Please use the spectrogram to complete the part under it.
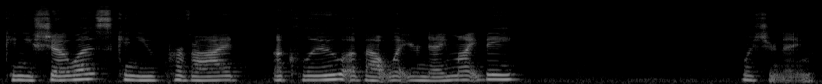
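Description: A woman talking to a ghost in a coaxing, soothing way, asking gentle questions in a slightly husky voice that often drops toward a whisper. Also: mid-range voice, steady tone, slow, long pauses. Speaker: paranormal investigator running a spirit session.

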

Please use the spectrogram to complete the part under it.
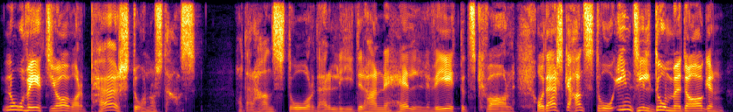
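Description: A man voicing a merciless old sorcerer priest in a spoken ghost story, loud and slow. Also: mid-range voice, animated, no echo, studio quality, pitched above the performer's own voice. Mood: grim.

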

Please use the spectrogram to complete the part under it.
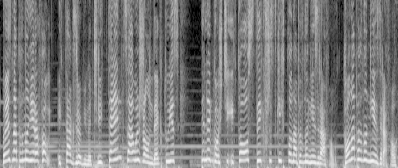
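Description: A young woman with a high, light voice talks her way through a video game, thinking aloud and chatting with her co-player. Soft music runs faintly underneath her casual commentary. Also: big pitch swings, a little fast. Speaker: gaming YouTuber.

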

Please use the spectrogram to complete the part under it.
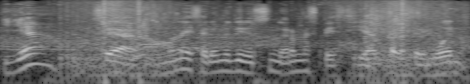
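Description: A man's voice: medium pitch, fast talker. A young man with a Mexican accent giving casual gameplay commentary, swearing and rambling through stories. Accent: Mexican Spanish. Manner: crude, swearing, rambling storytelling. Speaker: gamer. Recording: loud background noise.

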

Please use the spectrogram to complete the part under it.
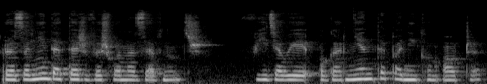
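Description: A woman narrating a story in a measured, storytelling manner. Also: mid-range voice, flat delivery, mellow. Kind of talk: scripted narration. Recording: roomy echo.

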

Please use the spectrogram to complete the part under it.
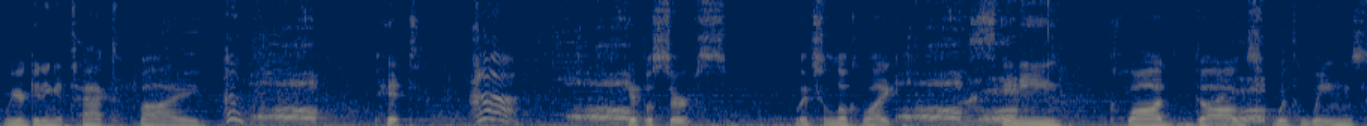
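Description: A middle-aged game streamer gives a casual, halting play-by-play, describing aloud what's happening in the game as he plays. His medium-pitched voice barely moves in pitch, and loud game music sits behind it.

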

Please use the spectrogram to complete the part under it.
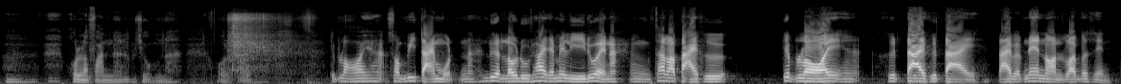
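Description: A man giving playful, jokey commentary on a mobile zombie game, bursting into shouts and mock samurai lines. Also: medium pitch, brisk, clean tone.

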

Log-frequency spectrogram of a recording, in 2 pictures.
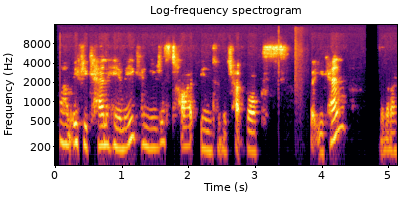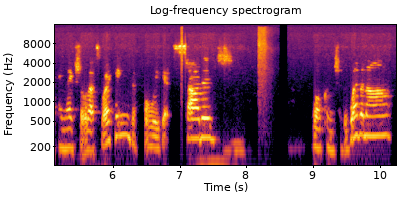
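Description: A woman, a family lawyer, hosting a live webinar in a chatty, friendly way, her voice a little croaky. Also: mid-range voice, normal speed, mellow, no room sound, dull audio. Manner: chatty, friendly, greets attendees by name.

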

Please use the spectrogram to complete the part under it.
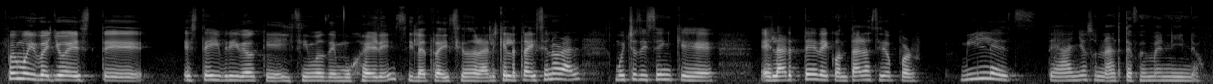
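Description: A woman host closes the program with thankful remarks. Her voice sits at a mid pitch. She speaks to the audience at the end of a storytelling broadcast. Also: unhurried, darkish tone. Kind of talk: program sign-off.

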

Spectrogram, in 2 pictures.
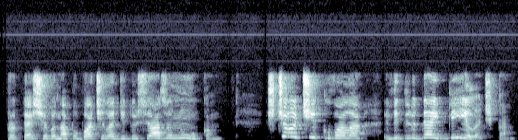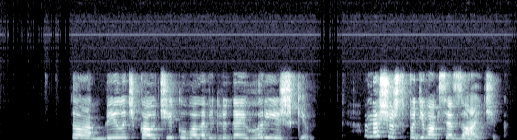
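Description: A woman teaching young children a phonics lesson, sounding out letters slowly and asking them questions. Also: very high voice, fairly bright tone, dull audio. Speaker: primary school teacher.

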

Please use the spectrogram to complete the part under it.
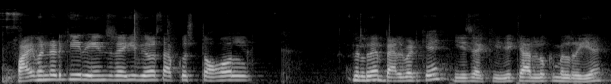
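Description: A woman's voice: mid-range voice, fairly even intonation, fairly quick, darkish tone. A woman co-presenting in a showroom, upbeat and urging viewers to order. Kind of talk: product showcase.

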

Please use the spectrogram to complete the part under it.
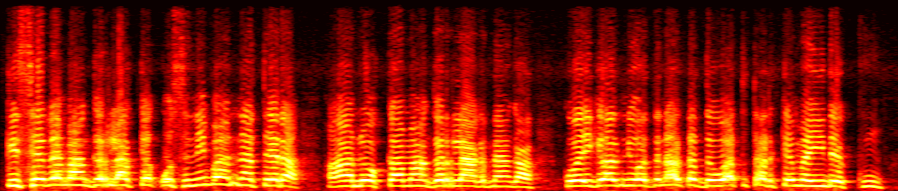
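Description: A woman's voice: very high voice, fairly even intonation. Scolding woman. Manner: scolding, fast protesting. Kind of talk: comedy short film acting.

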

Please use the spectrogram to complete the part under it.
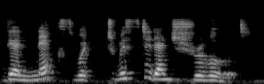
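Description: In a room lined with bookshelves, a young adult English teacher tells children a story as a vocabulary lesson, emphatically repeating words with synonyms. Her mid-range voice takes its time.

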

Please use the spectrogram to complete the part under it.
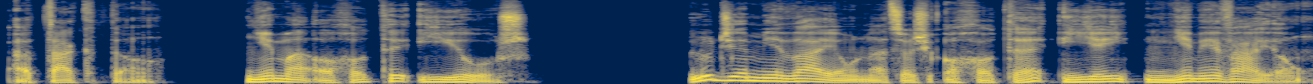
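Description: Guy playing a blunt reserved middle-aged man, deep and curt, dry close sound. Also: sing-song, unhurried, dark tone, dry recording, heavily acted.

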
